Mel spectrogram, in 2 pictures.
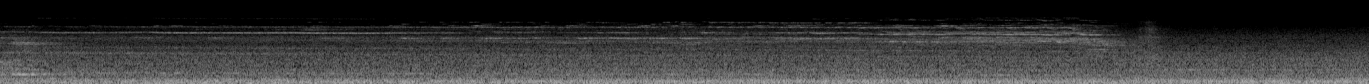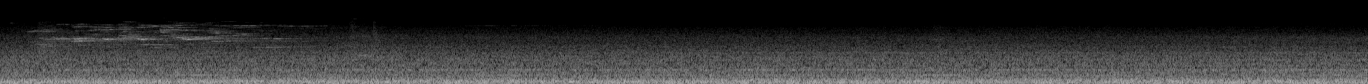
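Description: Shinkansen train moving along the platform with a steady rumble, overlaid by several high-pitched whining tones that fade out about ten seconds in and return briefly a few seconds later.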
